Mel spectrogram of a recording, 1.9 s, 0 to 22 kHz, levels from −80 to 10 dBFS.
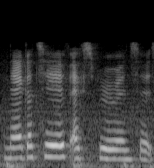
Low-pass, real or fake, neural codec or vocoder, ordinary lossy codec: none; real; none; none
